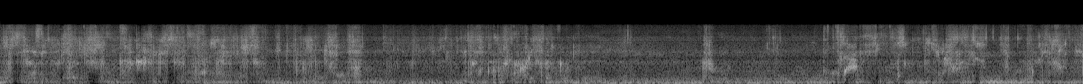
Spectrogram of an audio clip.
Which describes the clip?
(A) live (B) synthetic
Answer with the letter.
B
